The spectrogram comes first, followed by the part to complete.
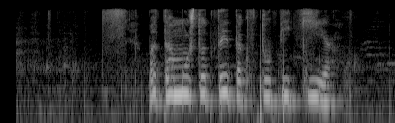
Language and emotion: Russian, angry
